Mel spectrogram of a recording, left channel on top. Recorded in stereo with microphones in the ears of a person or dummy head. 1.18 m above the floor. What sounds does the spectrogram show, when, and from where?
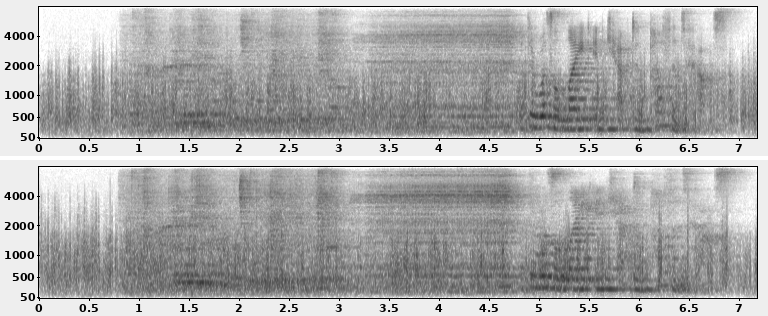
0.8 s chewing: 65° right (ahead or behind), 1.6 m
3.1 s a cupboard door: 60° right (ahead or behind), 1.1 m
4.8 s a woman speaking: 75° left (ahead or behind), 0.6 m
